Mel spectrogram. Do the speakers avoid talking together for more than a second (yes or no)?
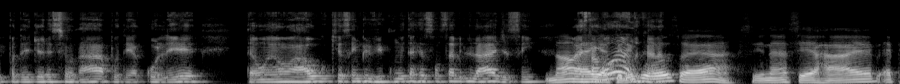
no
